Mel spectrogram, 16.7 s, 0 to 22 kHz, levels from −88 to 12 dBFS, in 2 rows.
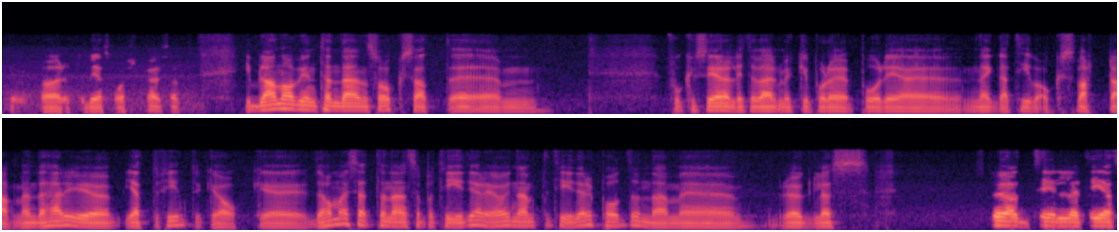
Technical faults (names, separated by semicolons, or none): speech suppressed in double talk; other side's voice leaking through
